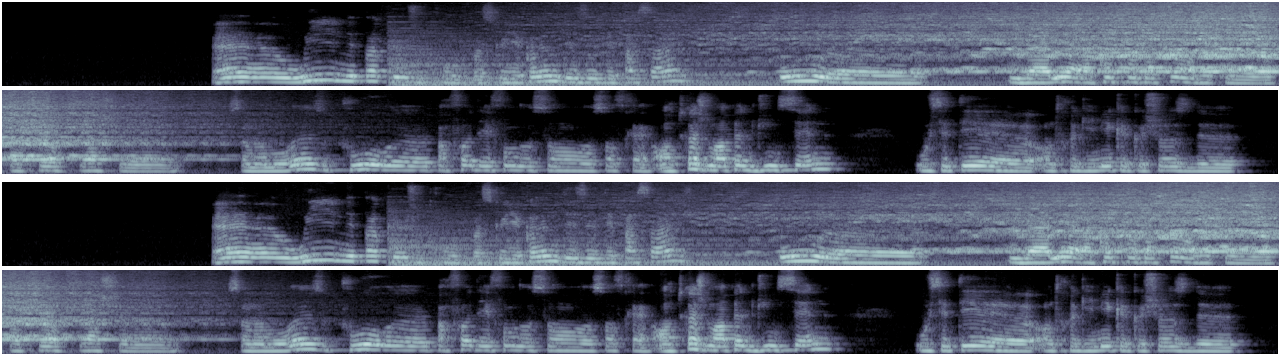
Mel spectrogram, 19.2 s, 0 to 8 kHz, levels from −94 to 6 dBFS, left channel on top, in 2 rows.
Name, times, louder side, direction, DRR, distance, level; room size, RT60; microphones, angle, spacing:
voice 1, 1.6-5.2 5.8-7.0 7.5-10.9 11.3-15.9 16.4-18.8, equal, 55° right, 1.4 m, -23 dB
Piano, 2.9-10.9, right 1 dB, 20° right, 2.0 m, -38 dB
sound 1, 4.2-11.3, left 2 dB, 10° left, 1.1 m, -23 dB
9.9 x 3.4 x 2.9 m
head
